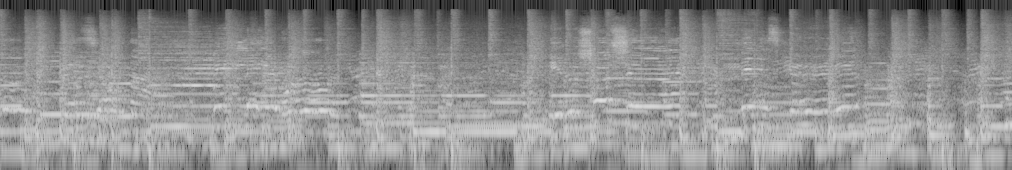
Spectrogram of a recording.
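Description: Blues band playing live: electric guitars, bass guitar and drum kit, the music running steadily and loud.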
